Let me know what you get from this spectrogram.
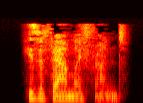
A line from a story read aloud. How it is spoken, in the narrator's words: said Alia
